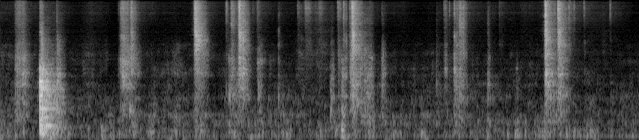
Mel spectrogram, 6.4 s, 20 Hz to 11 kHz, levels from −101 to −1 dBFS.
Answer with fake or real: fake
